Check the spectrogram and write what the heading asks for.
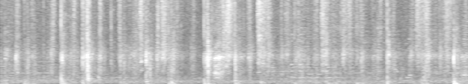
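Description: Bare feet thudding and slapping on a padded training-mat floor in quick, irregular shuffling steps, over background music.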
